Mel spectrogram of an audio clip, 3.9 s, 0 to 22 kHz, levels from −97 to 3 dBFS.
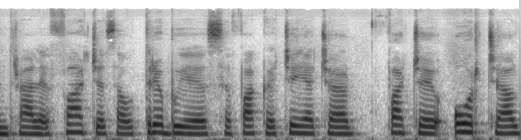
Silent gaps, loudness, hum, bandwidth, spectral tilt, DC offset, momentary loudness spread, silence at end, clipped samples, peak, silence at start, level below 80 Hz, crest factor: none; -16 LUFS; none; 17 kHz; -5 dB/octave; under 0.1%; 4 LU; 0 s; under 0.1%; -2 dBFS; 0 s; -44 dBFS; 14 dB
